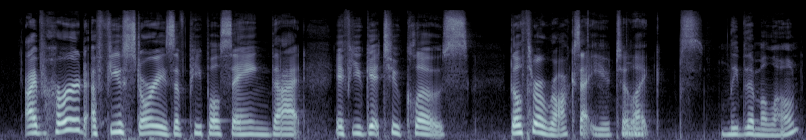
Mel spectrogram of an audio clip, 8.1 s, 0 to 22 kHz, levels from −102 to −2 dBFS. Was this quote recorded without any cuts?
yes; 0 cuts

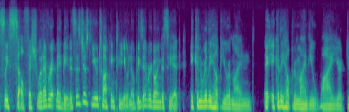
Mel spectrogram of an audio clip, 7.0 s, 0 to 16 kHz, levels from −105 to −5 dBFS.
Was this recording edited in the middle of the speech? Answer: yes; 2 cuts; at 3.7 s, 5.6 s

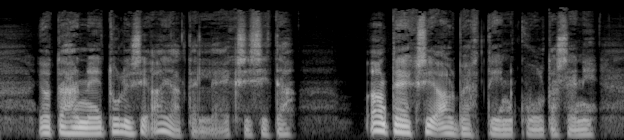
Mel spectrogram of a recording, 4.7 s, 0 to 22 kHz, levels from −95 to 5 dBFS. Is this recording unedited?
yes; 0 cuts

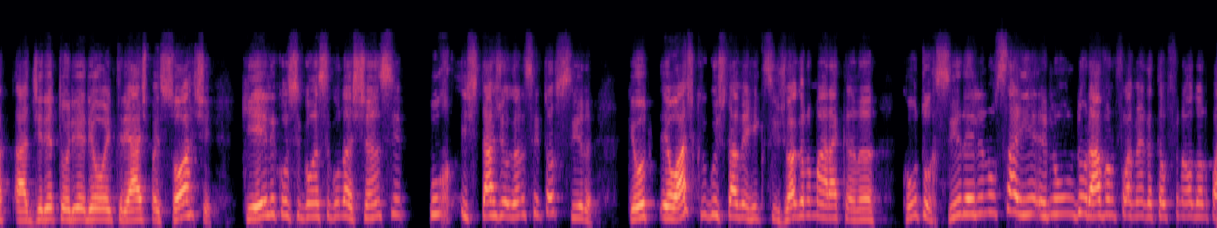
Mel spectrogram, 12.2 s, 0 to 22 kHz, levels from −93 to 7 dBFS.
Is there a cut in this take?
no; 0 cuts

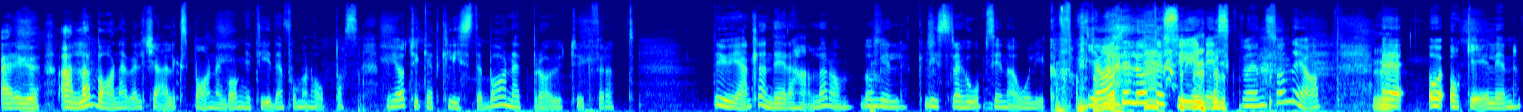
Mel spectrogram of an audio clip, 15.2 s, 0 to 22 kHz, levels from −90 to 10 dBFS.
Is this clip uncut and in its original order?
no; 1 cut; at 10.9 s

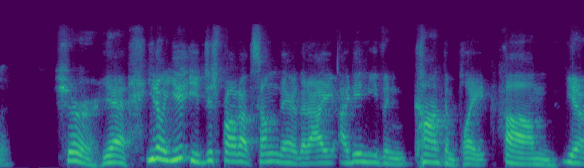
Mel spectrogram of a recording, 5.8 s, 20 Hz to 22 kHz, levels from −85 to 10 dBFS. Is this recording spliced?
no; 0 cuts

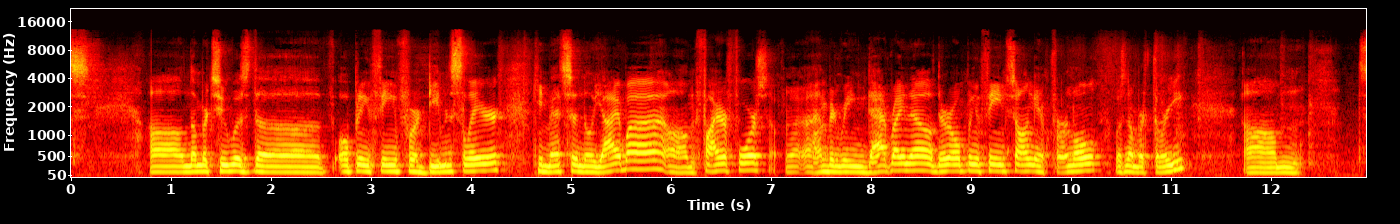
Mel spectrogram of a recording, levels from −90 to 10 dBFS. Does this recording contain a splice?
no; 0 cuts

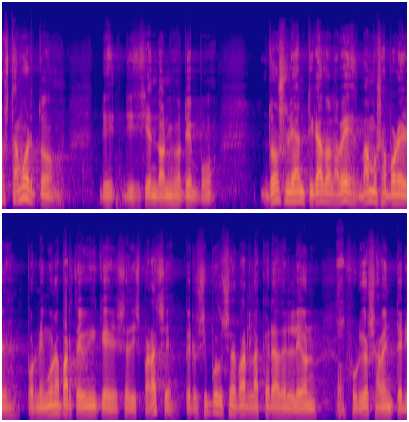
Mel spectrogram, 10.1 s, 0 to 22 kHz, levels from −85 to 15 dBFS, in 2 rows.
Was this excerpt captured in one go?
yes; 0 cuts

